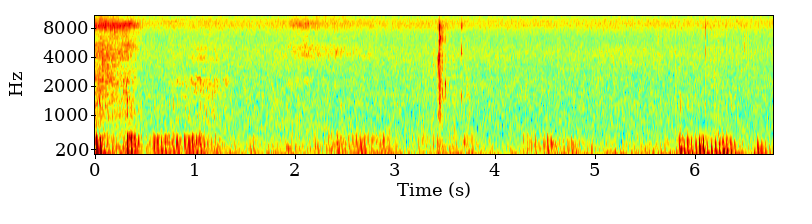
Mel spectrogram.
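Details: A stray cat purrs close by: a deep, even rumble in alternating breaths, louder at the start and end, over a quiet background with a faint tick.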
